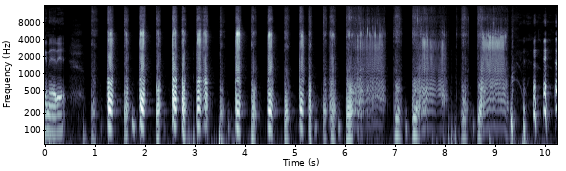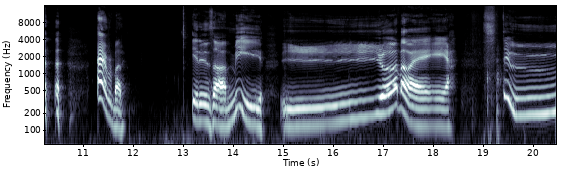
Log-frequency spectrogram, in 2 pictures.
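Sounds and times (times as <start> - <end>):
speech: 0.0 - 1.4, 11.6 - 11.9, 13.2 - 20.4
fart noises: 0.9 - 9.6.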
